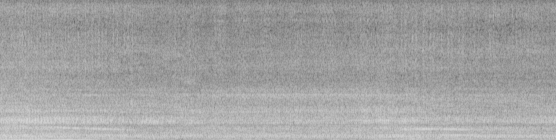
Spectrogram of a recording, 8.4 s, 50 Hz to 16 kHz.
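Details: Skoda Rapid 1.6 16V CFNA, warm, after exhaust welding, backpressure gauge in upper O2 port; smooth even hum swelling briefly with a light rev and settling cleanly, no knock or tick; sound normalized, normal idle.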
